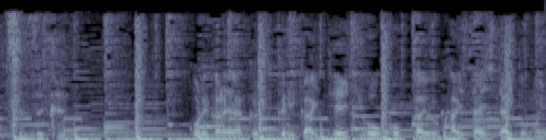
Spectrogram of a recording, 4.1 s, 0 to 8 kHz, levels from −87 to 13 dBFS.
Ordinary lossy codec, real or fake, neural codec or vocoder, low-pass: MP3, 32 kbps; real; none; 7.2 kHz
